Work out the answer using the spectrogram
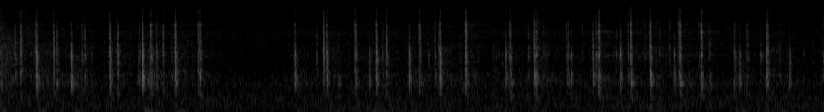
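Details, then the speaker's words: Newly lubed Gateron red switches on the O and L keys: crisp, even keystrokes with a soft bottom-out. The spring noise heard on the unlubed switches is gone. Smooth switches. "That sounds so much better. I'm clicking O and L right now, but once I've lubed. Yeah, like I feel like I can hear the spring on the unlubed ones."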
